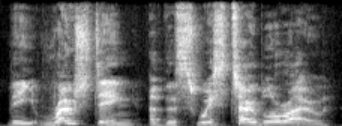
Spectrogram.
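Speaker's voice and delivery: normal talking voice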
